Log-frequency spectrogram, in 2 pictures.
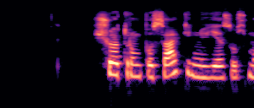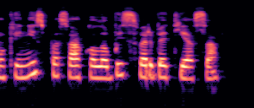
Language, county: Lithuanian, Utena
